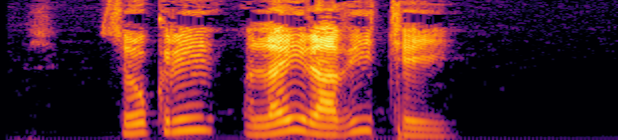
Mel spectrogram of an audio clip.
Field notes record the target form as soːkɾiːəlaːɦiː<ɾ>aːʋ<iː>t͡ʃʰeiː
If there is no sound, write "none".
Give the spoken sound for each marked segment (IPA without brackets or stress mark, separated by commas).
ɾ, iː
